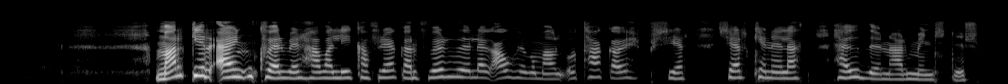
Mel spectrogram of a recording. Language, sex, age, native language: Icelandic, female, 18-19, Icelandic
